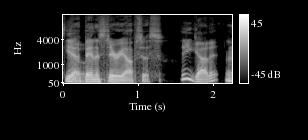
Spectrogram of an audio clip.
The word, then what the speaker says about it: Banisteriopsis: Yeah, but it's pronounced like it looks. Yeah, though. Banisteriopsis.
